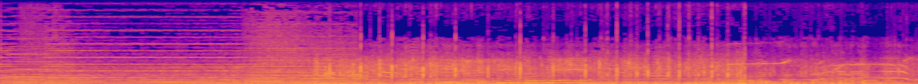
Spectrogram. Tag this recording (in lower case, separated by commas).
speech, music, outside, urban or man-made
